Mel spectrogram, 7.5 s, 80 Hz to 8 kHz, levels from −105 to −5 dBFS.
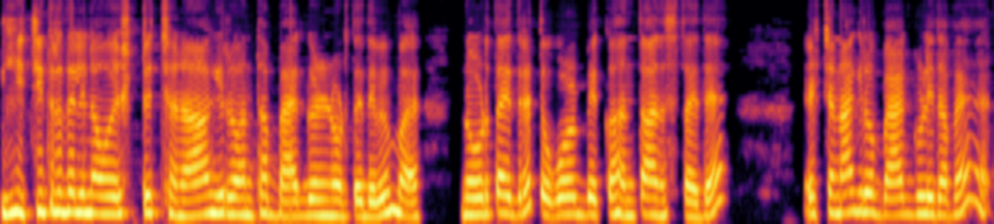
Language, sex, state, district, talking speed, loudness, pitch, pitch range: Kannada, female, Karnataka, Belgaum, 160 wpm, -12 LUFS, 225 Hz, 215-245 Hz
